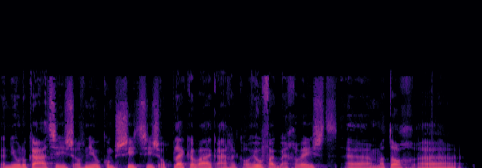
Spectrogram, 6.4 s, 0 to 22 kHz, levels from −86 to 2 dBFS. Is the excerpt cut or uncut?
uncut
